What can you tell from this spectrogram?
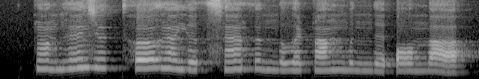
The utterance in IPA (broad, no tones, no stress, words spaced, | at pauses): t̪œ̃ɡẽzy t̪ʰœɣɛ̃ jeθsɛ̃θy ŋəðɛʈãŋ͡me ŋeʔɔn̪a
